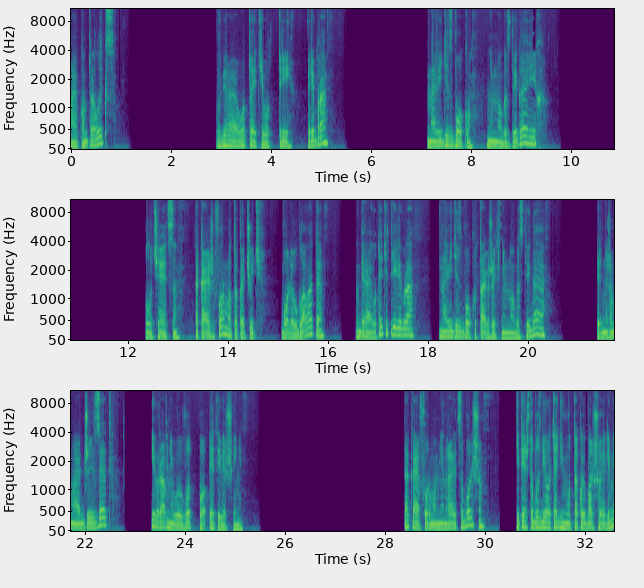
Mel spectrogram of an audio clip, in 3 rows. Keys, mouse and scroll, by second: 0.3 ctrl+x, 1.7 right click, 2.3 click, 2.8 middle click, 4.2 shift+click, 4.6 shift+click, 5.0 middle click, 7.1 KP_1, 9.5 g, 11.4 click, 11.8-13.3 middle drag, 11.8-12.3 scroll down 3, 16.3 ctrl+z, 16.3 middle click, 18.1 KP_1, 20.0 g, 20.8 click, 21.8 g, 21.9 z, 25.7 ctrl+click, 26.2 middle click, 27.2 Tab, 27.4-27.9 scroll down 3, 27.5-29.1 middle drag, 29.4-29.8 scroll up 2, 30.1 Tab.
